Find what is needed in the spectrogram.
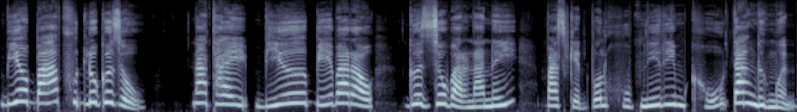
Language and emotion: Bodo, surprised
